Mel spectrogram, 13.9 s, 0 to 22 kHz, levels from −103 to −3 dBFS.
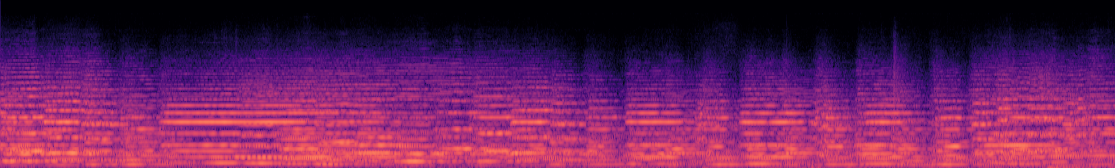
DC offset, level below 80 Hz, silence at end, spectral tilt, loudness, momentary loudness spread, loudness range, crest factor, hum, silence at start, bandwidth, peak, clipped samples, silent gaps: under 0.1%; -58 dBFS; 0 s; -8 dB/octave; -34 LUFS; 7 LU; 3 LU; 14 dB; none; 0 s; 9.6 kHz; -20 dBFS; under 0.1%; none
